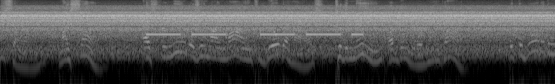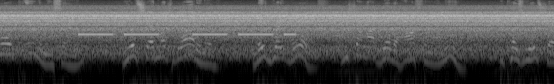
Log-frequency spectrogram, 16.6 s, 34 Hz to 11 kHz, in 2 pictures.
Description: Morse code, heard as a keyed tone, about 7 wpm, 1020 Hz, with radio hiss, a squelch burst at the end, room echo and speech in English. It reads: MG MG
